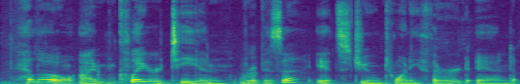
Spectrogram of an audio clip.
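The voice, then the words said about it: Husky voice. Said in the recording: “my voice is a little huskier than usual because I'm getting over a cold”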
